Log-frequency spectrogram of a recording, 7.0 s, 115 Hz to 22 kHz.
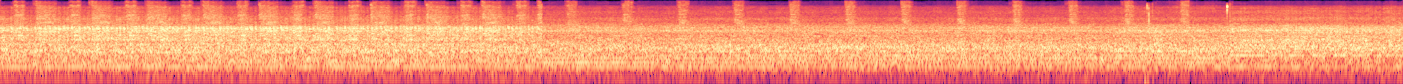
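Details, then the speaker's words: Boring the worn, out-of-round cylinder of a 1917 A.D. Baker steam traction engine on a Lucas horizontal boring mill with a Chandler Duplex boring head: steady hum with a sharp recurring tick as the tool catches the bore in two spots during an interrupted cut. "now if you listen you can hear it hitting in two spots so it's definitely cutting a little more"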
